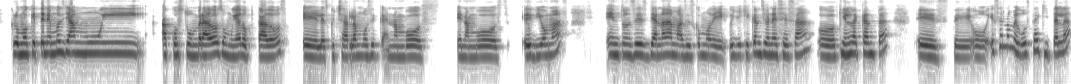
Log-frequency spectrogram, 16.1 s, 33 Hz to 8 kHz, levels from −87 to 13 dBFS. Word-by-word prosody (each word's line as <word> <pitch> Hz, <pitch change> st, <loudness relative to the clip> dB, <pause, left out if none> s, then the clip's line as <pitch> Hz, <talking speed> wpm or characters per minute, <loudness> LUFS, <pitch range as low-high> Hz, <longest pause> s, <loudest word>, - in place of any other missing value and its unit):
como 230 Hz, -1 st, +3 dB
que 240 Hz, -, +4 dB
tenemos 245 Hz, +2 st, +4 dB
ya 250 Hz, -1 st, +6 dB
muy 245 Hz, 0 st, -1 dB, 0.3 s
acostumbrados 220 Hz, +1 st, +4 dB
o 240 Hz, -, -1 dB
muy 205 Hz, -1 st, 0 dB
adoptados 210 Hz, +3 st, +2 dB, 0.2 s
el 195 Hz, -2 st, +3 dB
escuchar 195 Hz, +1 st, -3 dB
la 200 Hz, 0 st, +2 dB
música 210 Hz, 0 st, -6 dB
en 195 Hz, -, -9 dB
ambos 195 Hz, 0 st, -3 dB, 0.2 s
en 195 Hz, -1 st, -2 dB
ambos 190 Hz, 0 st, -2 dB, 0.3 s
idiomas, 215 Hz, +3 st, +1 dB, 0.7 s
entonces, 225 Hz, -1 st, 0 dB
ya 215 Hz, -1 st, +3 dB
nada 230 Hz, +1 st, +3 dB
más 205 Hz, -2 st, -1 dB
es 205 Hz, 0 st, -5 dB
como 215 Hz, -1 st, -5 dB
de: 190 Hz, -3 st, -3 dB
"Oye, 215 Hz, +1 st, -4 dB
¿qué 220 Hz, +1 st, -7 dB
canción 235 Hz, -1 st, -1 dB
es 220 Hz, +1 st, -2 dB
esa?, 225 Hz, +8 st, -3 dB
o, 200 Hz, -1 st, -1 dB
¿quién 235 Hz, +1 st, +2 dB
la 245 Hz, -1 st, +2 dB
canta?", 245 Hz, +6 st, 0 dB, 0.4 s
este, 190 Hz, -2 st, -1 dB
o, 195 Hz, -1 st, -5 dB
"Esa 280 Hz, +9 st, -6 dB
no 380 Hz, 0 st, -5 dB
me 305 Hz, -8 st, -1 dB
gusta, 235 Hz, +5 st, -2 dB
quítala", 240 Hz, +1 st, 0 dB
220 Hz, 155 wpm, -21 LUFS, 200-240 Hz, 0.7 s, ya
